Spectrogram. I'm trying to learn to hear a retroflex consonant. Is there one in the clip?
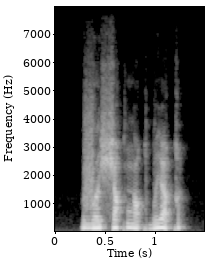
no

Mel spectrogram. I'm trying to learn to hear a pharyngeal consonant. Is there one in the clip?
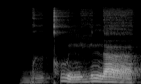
no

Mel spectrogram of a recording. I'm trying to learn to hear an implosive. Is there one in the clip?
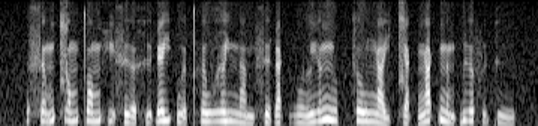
yes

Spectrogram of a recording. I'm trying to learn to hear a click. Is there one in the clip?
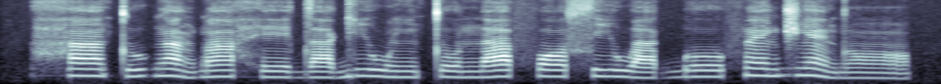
no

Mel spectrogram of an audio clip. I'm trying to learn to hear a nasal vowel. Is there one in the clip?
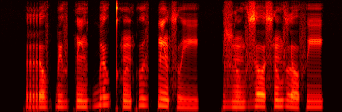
yes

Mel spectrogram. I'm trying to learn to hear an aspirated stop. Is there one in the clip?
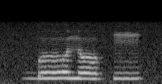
no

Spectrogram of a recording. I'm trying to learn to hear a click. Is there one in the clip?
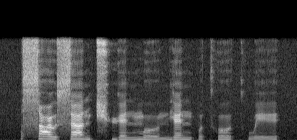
no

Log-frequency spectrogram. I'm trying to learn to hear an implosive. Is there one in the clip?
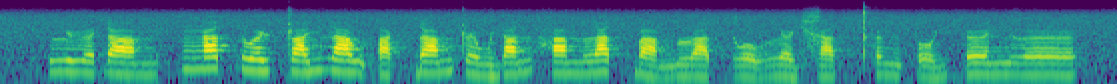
yes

